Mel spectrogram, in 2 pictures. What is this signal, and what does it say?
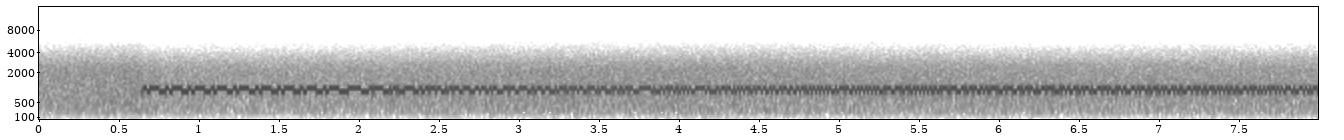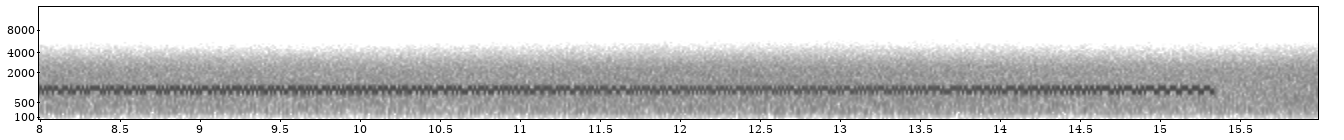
NAVTEX (SITOR-B), 100 baud, 170 Hz shift, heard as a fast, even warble, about 1000 Hz centre, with radio static. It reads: ZCZC WA23 FIRING EXERCISE 18 0400 UTC WITHIN 13 NM OF 61-07N 032-43W. NNNN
